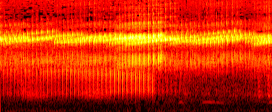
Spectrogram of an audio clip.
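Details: Chorus of spring frogs at dusk in the Nebraska Sandhills: fast, rattling high trills blending into a continuous buzzing wall of sound, with one louder rapid trill swelling in the middle.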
